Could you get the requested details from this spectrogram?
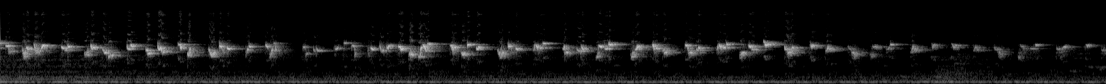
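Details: Female sooty-headed bulbul calling to a male: a long, fast chattering stream of slurred, bubbly notes that continues for over ten seconds, tapering slightly toward the end.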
